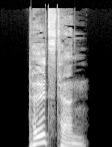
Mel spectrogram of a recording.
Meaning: dative plural of Polster
- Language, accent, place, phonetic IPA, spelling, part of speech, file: German, Germany, Berlin, [ˈpœlstɐn], Pölstern, noun, De-Pölstern.ogg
